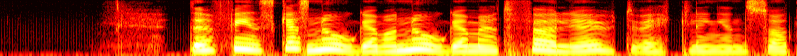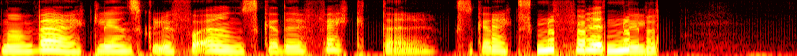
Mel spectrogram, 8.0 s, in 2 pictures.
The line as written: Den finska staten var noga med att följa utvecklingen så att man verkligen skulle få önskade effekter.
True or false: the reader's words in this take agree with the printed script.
false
